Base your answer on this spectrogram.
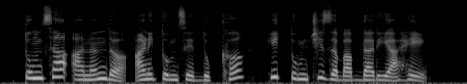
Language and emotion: Marathi, neutral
